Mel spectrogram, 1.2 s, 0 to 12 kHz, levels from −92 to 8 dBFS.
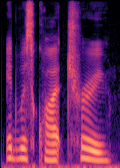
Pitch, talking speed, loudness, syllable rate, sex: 180 Hz, 200 wpm, -15 LUFS, 4.8 syllables/s, female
